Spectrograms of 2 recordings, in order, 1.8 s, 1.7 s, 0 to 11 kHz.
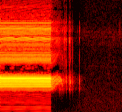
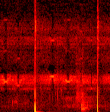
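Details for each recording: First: Simplex 4903-9238 fire alarm horn (1999 date code), horn only: steady, high-pitched electronic blare for about three quarters of a second, cutting off cleanly with a faint crackle at the end; normal alarm horn. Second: Simplex 4903-9238 fire alarm, 1999 date code, 110 candela strobe: thin high whine broken by sharp pops about once a second, like a video game; owner suspects the capacitor and expected a constant hum instead.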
